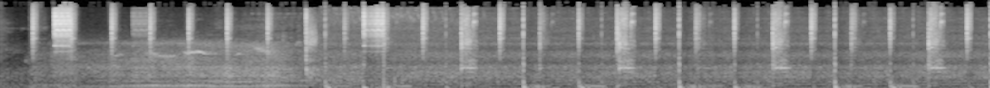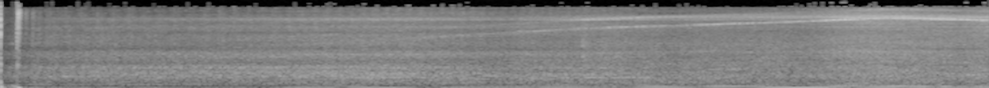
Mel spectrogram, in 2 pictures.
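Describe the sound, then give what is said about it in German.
A train rolls past, a run of sharp rhythmic clacks from the wheels giving way to a steady, heavy rumble that carries on to the end. “Ähm, ich klatsch mal gerade und wir nehmen den Zug noch auf.”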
